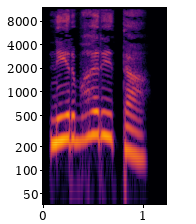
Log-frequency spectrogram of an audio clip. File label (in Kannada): "ನಿರ್ಭರತೆ", kannada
